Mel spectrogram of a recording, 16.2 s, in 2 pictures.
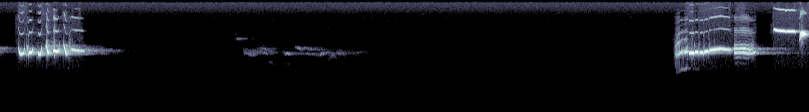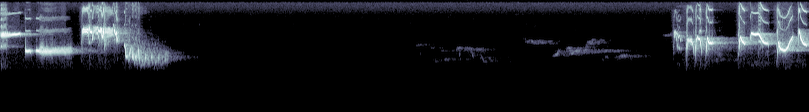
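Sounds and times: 
European robin Erithacus rubecula singing: 0:00.1 - 0:00.9, 0:06.8 - 0:10.0, 0:12.4 - 0:16.1.

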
